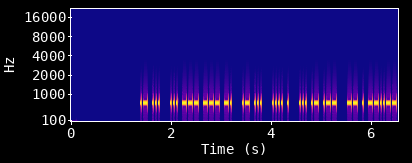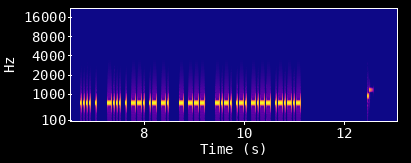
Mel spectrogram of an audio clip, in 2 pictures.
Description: Morse code, heard as a keyed tone, about 40 wpm, 700 Hz. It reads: AS SOON AS HE SAW ME, HE BEGAN TO CRY.
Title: Sentences from Top 1000 Words - Review Part 2 - 40wpm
